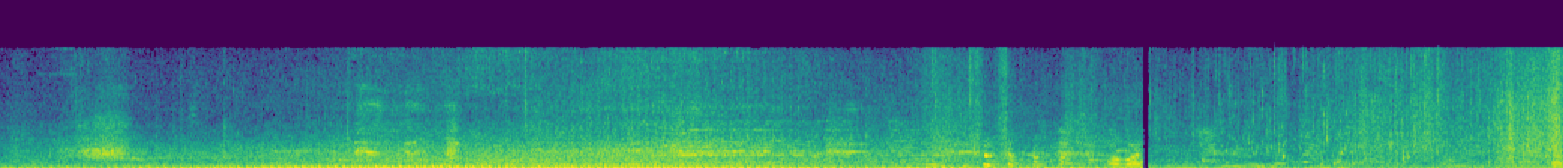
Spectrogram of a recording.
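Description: A motorbike engine passing on the road, swelling over a few seconds and then fading, cut off abruptly near the end.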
